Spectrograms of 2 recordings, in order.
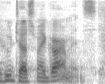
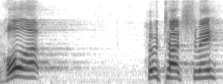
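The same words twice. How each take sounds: First: Said in the usual way. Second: Higher and louder, an abrupt halt; Jesus freezing the crowd; Jesus stopping short. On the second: Retold or imitated. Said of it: "And he's like".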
